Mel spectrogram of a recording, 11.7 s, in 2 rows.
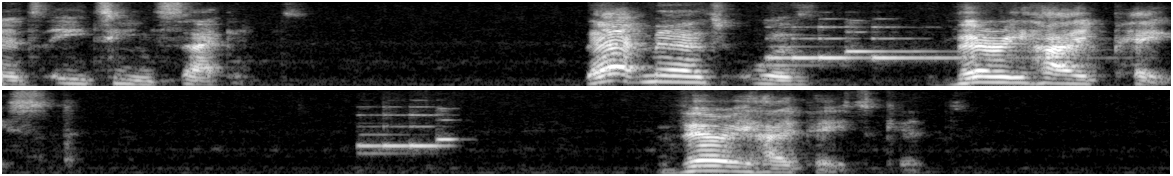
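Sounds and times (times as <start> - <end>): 
speech: 0.0 - 1.3, 2.9 - 4.2, 4.8 - 6.1, 9.2 - 10.5
mobile phone ringtone: 3.9 - 5.6, 7.6 - 8.2.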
